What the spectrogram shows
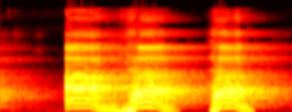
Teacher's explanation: tempatnya atau tempat keluarnya itu di tenggorokan paling bawah atau pangkal ya, pangkal kerongkongan, pangkal rekungan, pangkal tenggorokan, itu bahasanya. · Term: aqsal halqi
